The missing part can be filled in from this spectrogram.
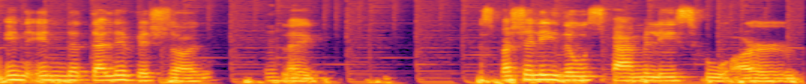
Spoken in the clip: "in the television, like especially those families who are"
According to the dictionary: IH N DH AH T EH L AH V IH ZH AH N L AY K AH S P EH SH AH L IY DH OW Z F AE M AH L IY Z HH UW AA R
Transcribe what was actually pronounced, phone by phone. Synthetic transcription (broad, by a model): IH N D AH T EH L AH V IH SH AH N L AY K AH S P EH SH AH L IY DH OW S F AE M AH L IY S HH UW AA R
